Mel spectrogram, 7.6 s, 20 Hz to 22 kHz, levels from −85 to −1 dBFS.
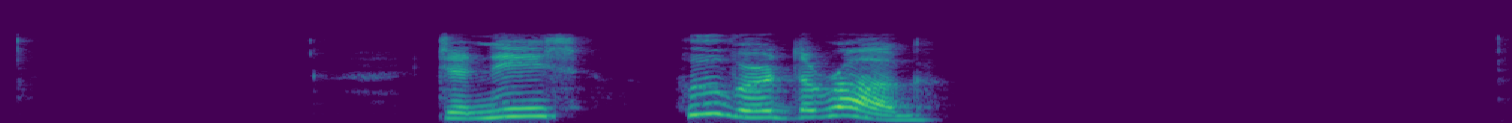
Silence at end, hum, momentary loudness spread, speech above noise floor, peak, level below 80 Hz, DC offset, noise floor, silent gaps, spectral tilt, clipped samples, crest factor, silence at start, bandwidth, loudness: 2.9 s; none; 12 LU; 63 dB; -10 dBFS; -80 dBFS; under 0.1%; -89 dBFS; none; -4 dB/octave; under 0.1%; 20 dB; 2.2 s; 7.4 kHz; -27 LUFS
